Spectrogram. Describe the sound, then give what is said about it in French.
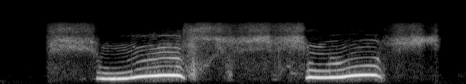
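Two loud, drawn-out moos from cows roaming loose on the streets and roads, each rising and sagging in pitch, separated by bursts of hissing, rushing noise, with no one talking. “les vaches sont en liberté sur les rues, sur les routes.”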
